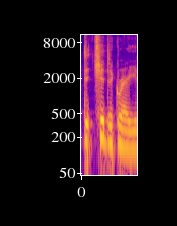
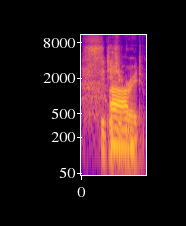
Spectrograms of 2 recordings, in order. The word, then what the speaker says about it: Digitigrade: Yeah, it's digidegrade or something like that. I could never pronounce the word. Digitigrade. Yeah. That's it.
